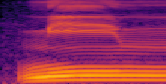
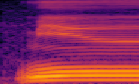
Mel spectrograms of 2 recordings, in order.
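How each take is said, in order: First: The final m is made with lips gently closed. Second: The final sound is made with lips open. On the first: The speaker calls it right. "Sekadar meletakkan saja kedua-dua bibir" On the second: The speaker calls it wrong. "Kita tidak boleh baca dengan mil. Buka"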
